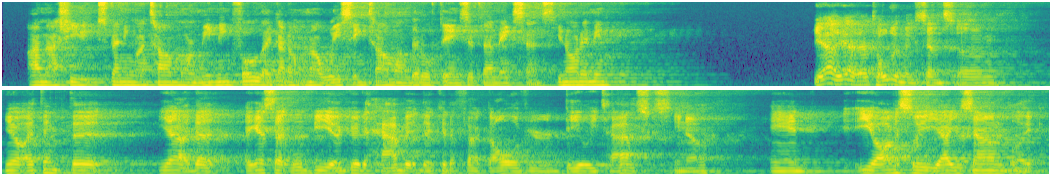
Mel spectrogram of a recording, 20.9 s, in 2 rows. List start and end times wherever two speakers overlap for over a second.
none

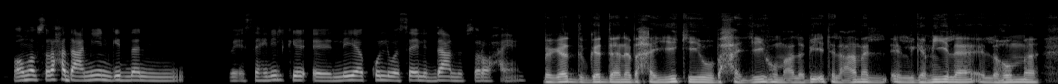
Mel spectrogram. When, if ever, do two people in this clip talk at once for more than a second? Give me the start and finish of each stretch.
none

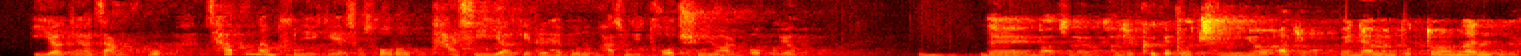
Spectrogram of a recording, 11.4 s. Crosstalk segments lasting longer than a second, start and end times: none

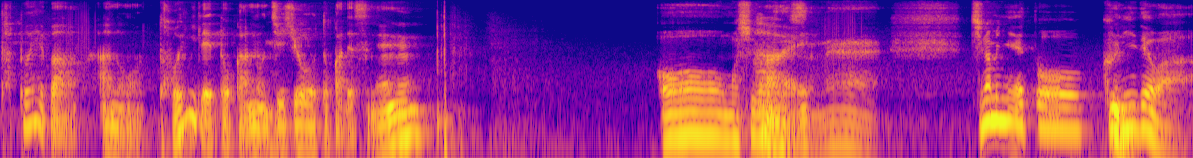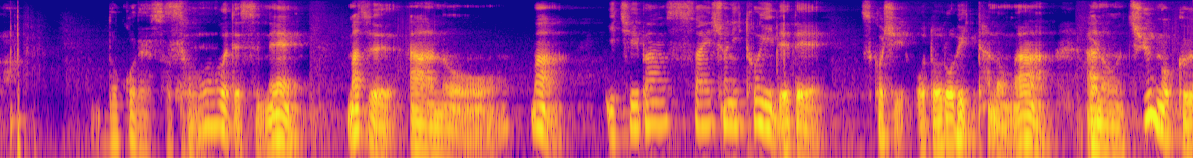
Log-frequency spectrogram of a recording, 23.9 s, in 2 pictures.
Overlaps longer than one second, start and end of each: none

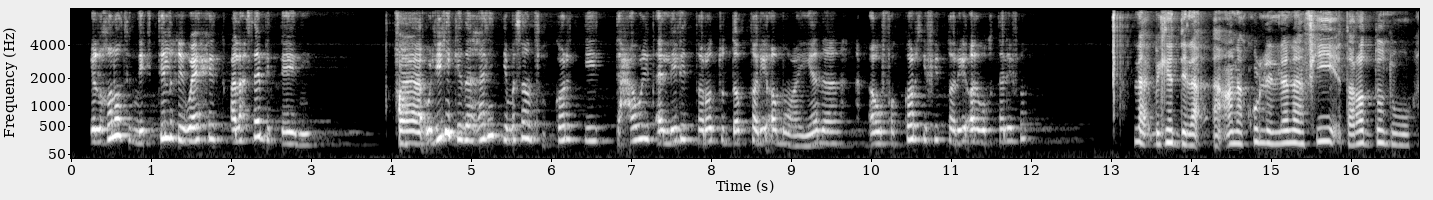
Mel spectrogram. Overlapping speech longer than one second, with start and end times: none

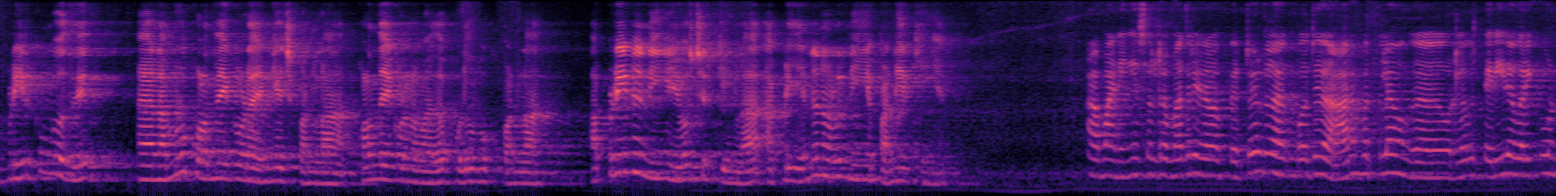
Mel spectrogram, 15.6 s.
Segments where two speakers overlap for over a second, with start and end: none

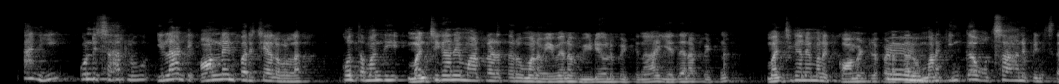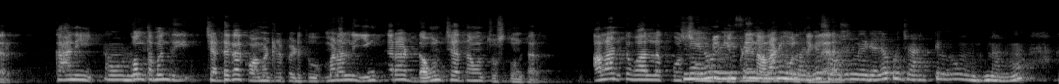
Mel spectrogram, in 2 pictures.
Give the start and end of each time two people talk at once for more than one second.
17.5-19.0

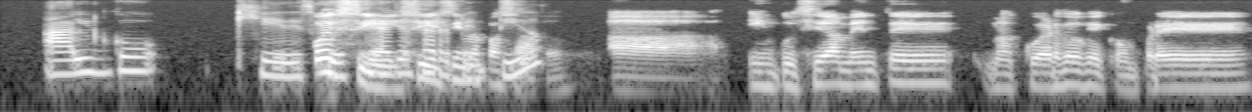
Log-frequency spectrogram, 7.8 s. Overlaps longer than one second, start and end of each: 2.0-3.4

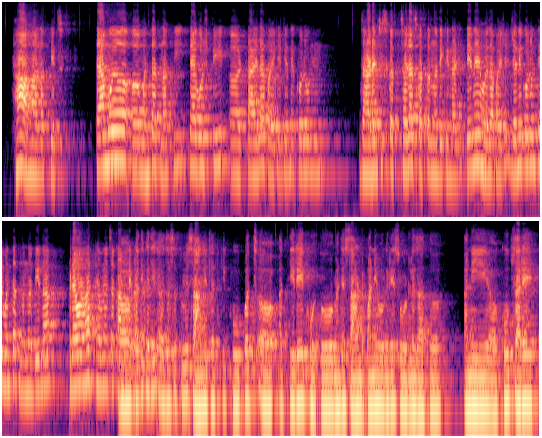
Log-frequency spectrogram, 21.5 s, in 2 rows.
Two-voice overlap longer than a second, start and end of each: none

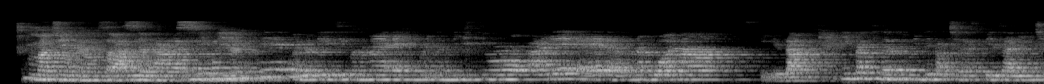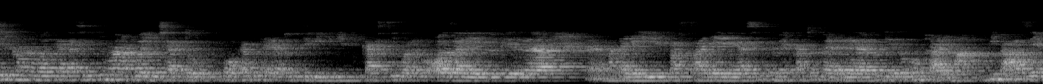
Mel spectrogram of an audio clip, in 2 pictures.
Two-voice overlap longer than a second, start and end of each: 1.2-2.4

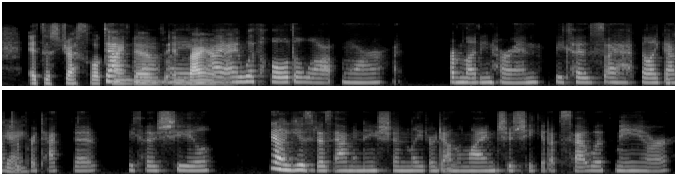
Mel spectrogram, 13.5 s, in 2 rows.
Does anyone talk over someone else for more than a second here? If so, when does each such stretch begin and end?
1.1-2.4

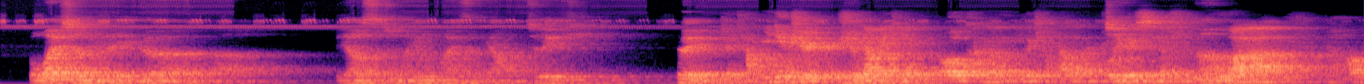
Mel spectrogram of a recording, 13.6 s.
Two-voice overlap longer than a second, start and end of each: none

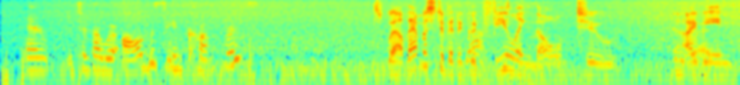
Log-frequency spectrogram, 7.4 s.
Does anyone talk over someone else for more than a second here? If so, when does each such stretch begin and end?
none

